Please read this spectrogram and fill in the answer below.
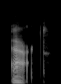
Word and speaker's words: ACT: Now let's view the same situation through an acceptance and commitment therapy lens, or pronounced ACT.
